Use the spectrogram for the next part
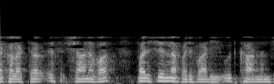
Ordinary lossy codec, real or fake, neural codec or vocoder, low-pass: MP3, 16 kbps; fake; codec, 16 kHz in and 24 kHz out, 1 kbps, XY-Tokenizer; 3.6 kHz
